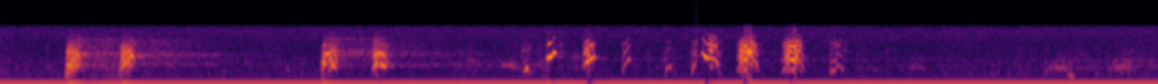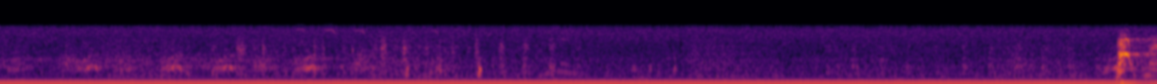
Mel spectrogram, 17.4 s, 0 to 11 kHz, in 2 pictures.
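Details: Jim, a Border Collie, at a herding session on 14 March 2009, gives sharp barks: a pair near the start, another pair, then a quick burst of about six. Quieter rustling and low murmurs fill the rest, with one final bark at the end.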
